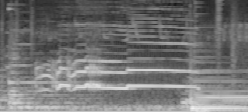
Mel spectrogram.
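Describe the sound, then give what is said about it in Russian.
A Gallic rooster perched on a roost crows one long, loud cock-a-doodle-doo, its voice rising and then holding a strained, wavering note before breaking off, with a low hum of background noise throughout. “Слышите? А вот и наш петушок прилетел.”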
